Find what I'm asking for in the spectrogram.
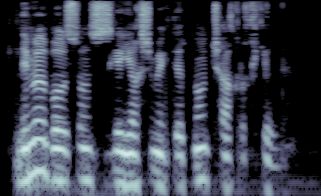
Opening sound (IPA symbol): n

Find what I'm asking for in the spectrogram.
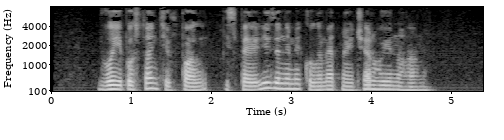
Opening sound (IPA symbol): d̪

